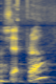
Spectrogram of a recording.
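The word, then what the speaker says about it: Jacques Brel: So Jack Brel. – Yeah, let's listen. We were trying to pronounce it before we got here, actually. – You're doing pretty well, Jack Brel.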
